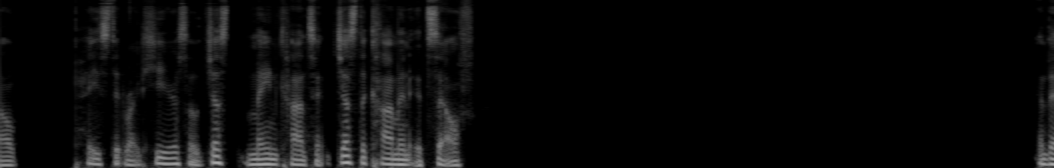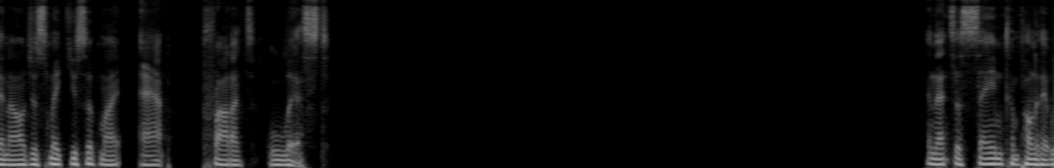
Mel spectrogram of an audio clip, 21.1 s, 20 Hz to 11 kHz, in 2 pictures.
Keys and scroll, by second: 3.8 BackSpace, 3.8 Delete, 4.0 BackSpace, 11.6 super+s, 19.5 super+s.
